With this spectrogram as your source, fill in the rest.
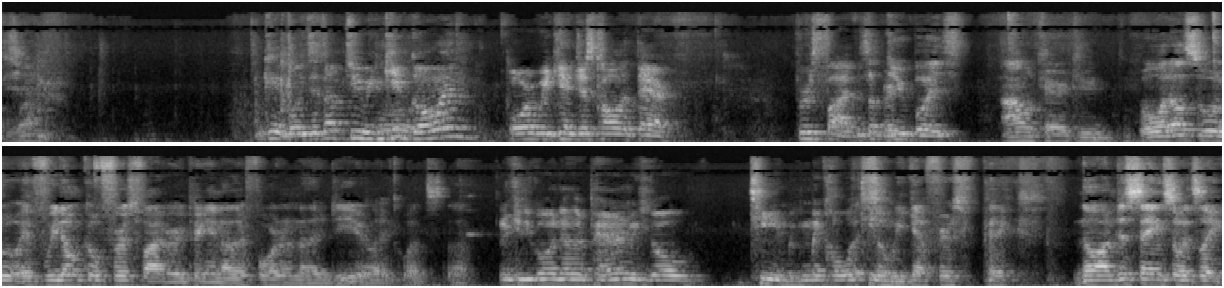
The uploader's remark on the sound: SORRY FOR AUDIO PROBLEMS. We are so sorry for the audio problems in this ep!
